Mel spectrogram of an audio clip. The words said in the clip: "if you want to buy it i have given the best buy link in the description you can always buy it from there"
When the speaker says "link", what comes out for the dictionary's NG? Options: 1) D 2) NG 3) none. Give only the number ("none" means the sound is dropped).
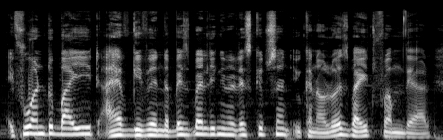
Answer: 3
